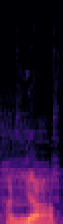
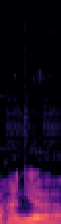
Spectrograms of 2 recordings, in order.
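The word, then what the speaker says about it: Chania: way to pronounce it because it's actually spelled with a c and nobody would know better than you our destination expert ah thank you edie um the way it is uh pronounced is hanya and the reason we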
